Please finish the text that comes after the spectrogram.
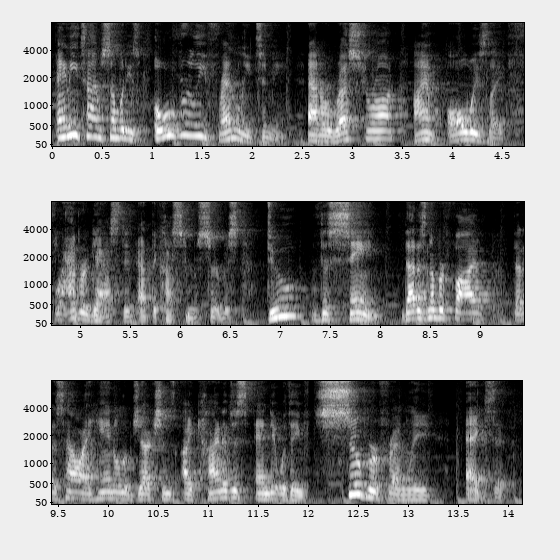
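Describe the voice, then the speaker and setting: A man giving an informal sales coaching talk, blunt and emphatic, slipping into sample phone pitches. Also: sing-song, normal speed. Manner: blunt, emphatic, salesman-like, addresses listeners as guys. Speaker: instructor teaching phone sales for junk removal. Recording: roomy echo with music underneath.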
